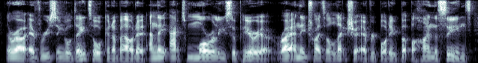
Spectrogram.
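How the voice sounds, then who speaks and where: A man's voice: sits low, fast, warm tone. A man hosting online news commentary, speaking in an opinionated, emphatic way and repeating key words.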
